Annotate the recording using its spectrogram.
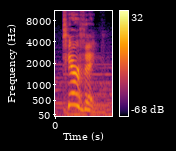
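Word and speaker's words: Tirfing: tiervin the white surfing because these i mean f's are pronounced like v so it's tier v so i was almost pronouncing it correctly tier thing but tier v with the v the there's the v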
